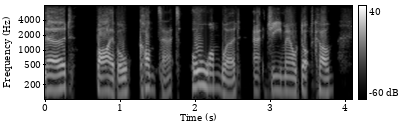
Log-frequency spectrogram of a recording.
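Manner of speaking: slow, careful, deliberate delivery, piece by piece. Repeating the contact email for viewers a second time, saying it again slower. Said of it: "I'll say it again slower".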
